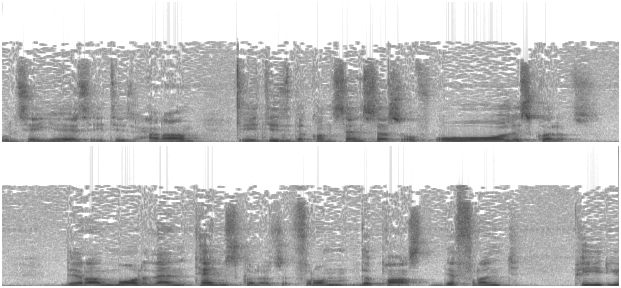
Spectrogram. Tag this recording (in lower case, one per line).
speech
